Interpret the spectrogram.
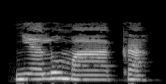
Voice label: help, igbo

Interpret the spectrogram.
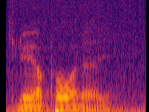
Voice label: get well soon, swedish

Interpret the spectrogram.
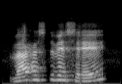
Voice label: toilet, dutch

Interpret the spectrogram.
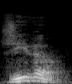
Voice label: cheers, serbian

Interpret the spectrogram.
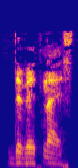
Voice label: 9 Croatian

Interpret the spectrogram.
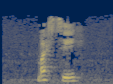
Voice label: thanks, slavey

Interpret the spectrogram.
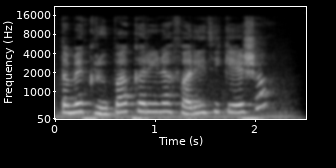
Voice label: say again, gujarati

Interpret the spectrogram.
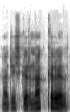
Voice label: write, armenian western

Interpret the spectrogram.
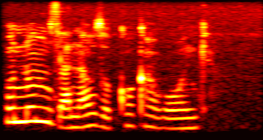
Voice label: pay zulu

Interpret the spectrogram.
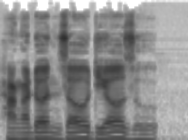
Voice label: i miss you, kadazan

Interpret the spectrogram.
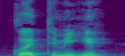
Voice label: "meet", scots

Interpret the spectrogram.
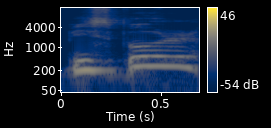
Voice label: goodbye, alsatian

